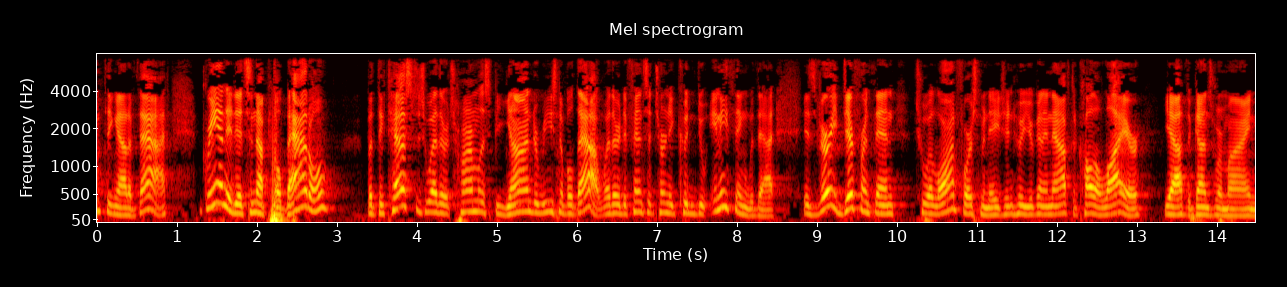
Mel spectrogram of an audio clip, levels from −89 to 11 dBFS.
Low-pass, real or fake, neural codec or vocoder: 7.2 kHz; real; none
